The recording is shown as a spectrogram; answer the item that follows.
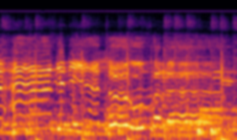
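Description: Live African pop band: several high voices sing long, wavering notes together over electric guitar and drums, with a bass drum beat about twice a second.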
